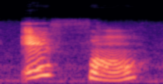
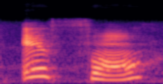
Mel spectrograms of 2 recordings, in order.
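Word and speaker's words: enfants: And children is enfant. But in last I have to put a S. The pronunciation is same, but in last just a S.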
